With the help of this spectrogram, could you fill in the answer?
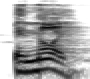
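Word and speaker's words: πνοή: Esa palabra viento, mi hermano, del griego, se escribe P de papá, N-O-E, con acento, penoe, que significa respiración, viento, un soplo, aliento.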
